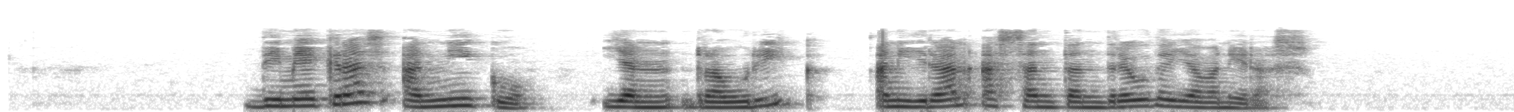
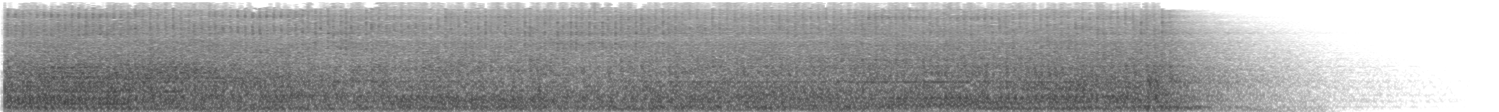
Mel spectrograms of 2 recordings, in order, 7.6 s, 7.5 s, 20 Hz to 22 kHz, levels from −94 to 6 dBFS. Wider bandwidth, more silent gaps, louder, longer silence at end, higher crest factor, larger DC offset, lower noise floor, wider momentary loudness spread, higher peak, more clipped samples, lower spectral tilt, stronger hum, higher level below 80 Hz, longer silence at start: second, 7.6 kHz vs over 20 kHz; neither; first, -18 LUFS vs -21 LUFS; second, 1.05 s vs 1.2 s; about the same, 18 dB vs 16 dB; neither; second, -75 dBFS vs -81 dBFS; first, 11 LU vs 4 LU; first, -2 dBFS vs -6 dBFS; neither; first, -6 dB/octave vs -3 dB/octave; neither; second, -62 dBFS vs -48 dBFS; first, 1.25 s vs 0 s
